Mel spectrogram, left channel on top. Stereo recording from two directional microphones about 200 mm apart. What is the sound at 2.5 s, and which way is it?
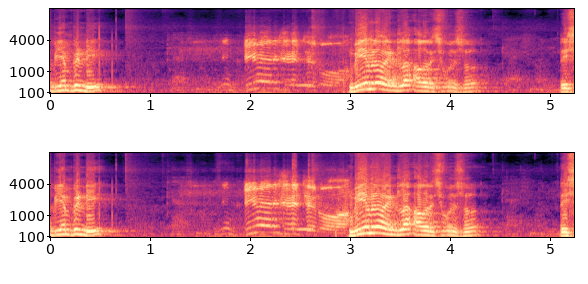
A man's voice, 55° right (ahead or behind).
